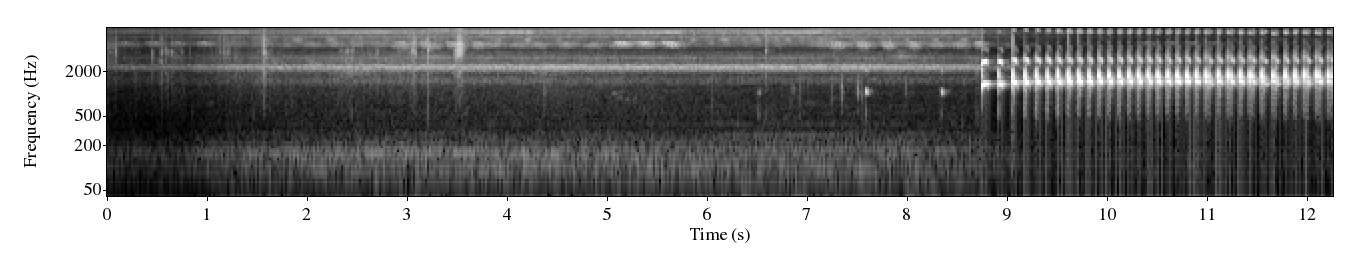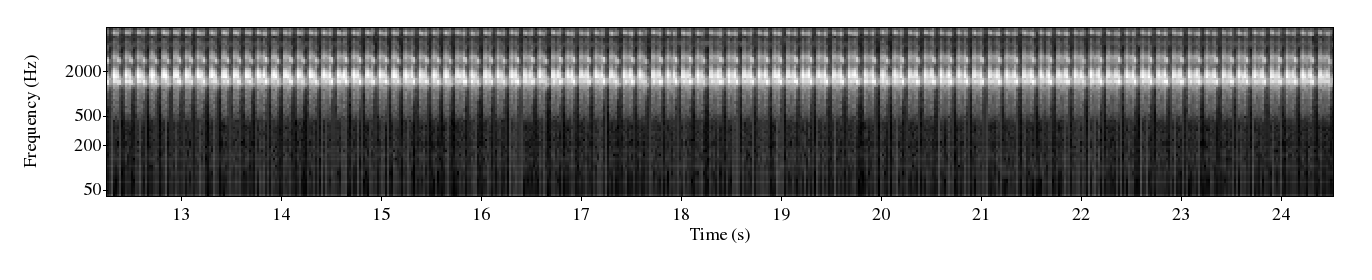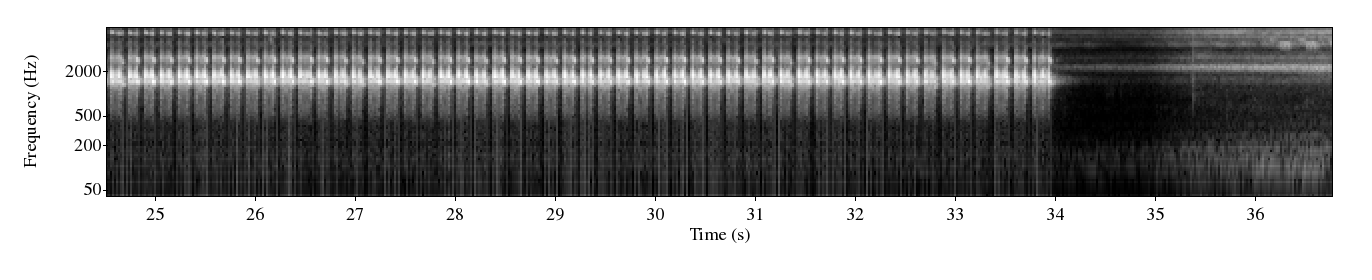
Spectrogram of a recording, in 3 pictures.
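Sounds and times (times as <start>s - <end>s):
faint rumbling: 0.0s - 8.7s
Asian common toad calling: 0.0s - 34.2s.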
